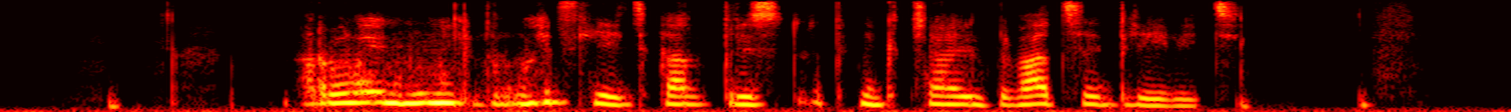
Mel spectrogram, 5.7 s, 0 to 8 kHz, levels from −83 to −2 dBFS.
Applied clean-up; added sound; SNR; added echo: neural diffusion model UNIVERSE++.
